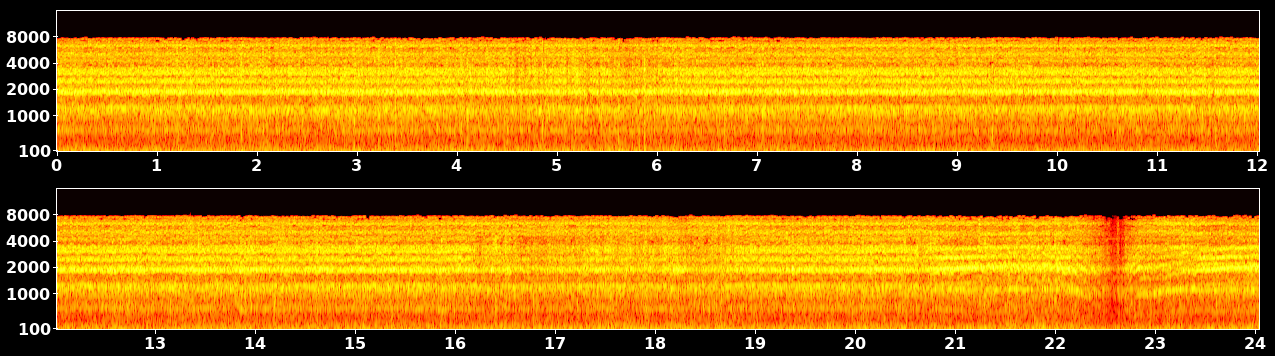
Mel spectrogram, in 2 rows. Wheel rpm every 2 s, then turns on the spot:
160, 160, 160, 160, 160, 160, 160, 160, 160, 160, 160, 110.
none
